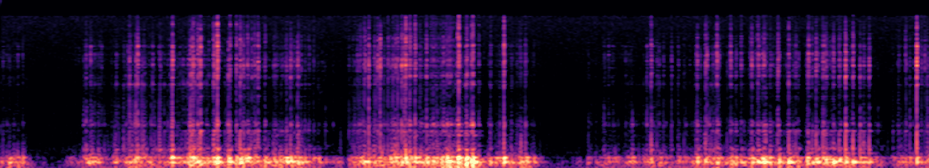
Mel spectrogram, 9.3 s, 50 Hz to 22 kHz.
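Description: Fingertips and nails of both hands scratch the hollow domed metal mesh grille of a silver USB condenser microphone held upright. The result is a dense, low, rumbling scratch centered near 156 Hz. It swells and fades in waves, dipping quiet in brief pauses between bursts of rubbing.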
